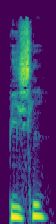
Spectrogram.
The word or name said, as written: BIDSLET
